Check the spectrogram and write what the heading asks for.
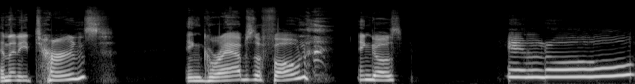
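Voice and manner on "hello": put-on squeaky tiny little girl voice, very high pitched. Retelling a man answering the phone, in his little tiny Mexican girl voice. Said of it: "his little tiny Mexican girl voice".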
